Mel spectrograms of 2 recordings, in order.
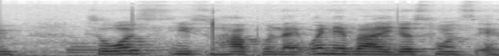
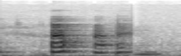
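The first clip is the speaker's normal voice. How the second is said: nervous laugh; 10 semitones higher than usual. Real, not acted. Laughs after the fright.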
